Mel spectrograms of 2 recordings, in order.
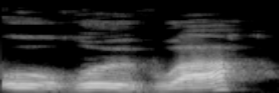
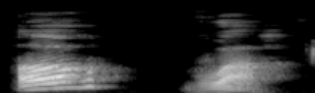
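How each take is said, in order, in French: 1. Chaque syllabe de revoir est entièrement prononcée. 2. La voyelle après le r est supprimée. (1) "on ne dit pas au revoir" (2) "on dit plutôt au revoir"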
